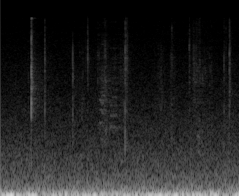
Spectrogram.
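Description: Small, sparse metal clicks from split ring pliers opening a split ring on a plug lure's hook hanger, over a steady low hum.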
